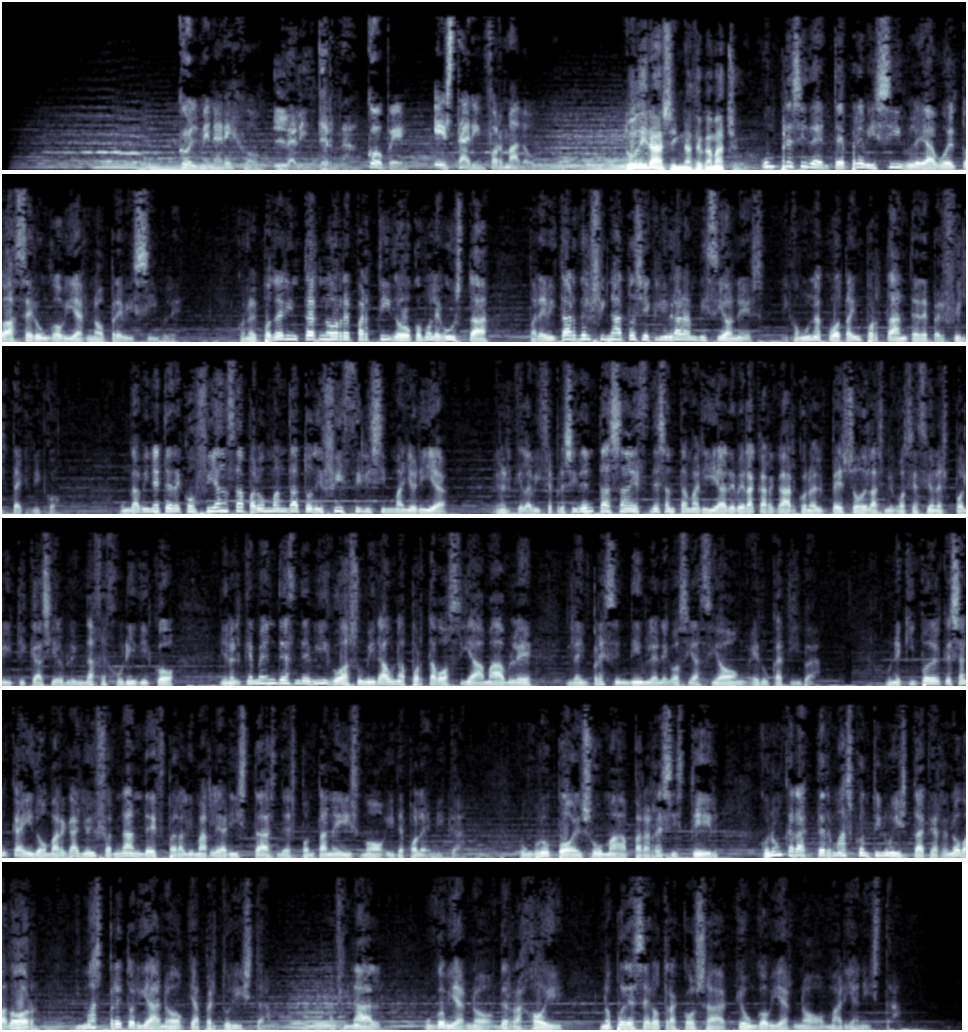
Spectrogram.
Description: AUDIO: El comentario de Ignacio Camacho en 'La Linterna'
